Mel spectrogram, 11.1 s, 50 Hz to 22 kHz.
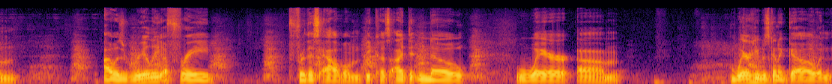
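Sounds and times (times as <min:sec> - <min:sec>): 
dogs barking: 0:00.6 - 0:06.6
speech: 0:01.4 - 0:03.0, 0:04.0 - 0:08.4, 0:09.8 - 0:11.0.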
